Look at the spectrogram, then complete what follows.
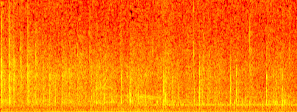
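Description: Horses' hooves clopping faintly and irregularly on a gravel track, over a steady low rumble.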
